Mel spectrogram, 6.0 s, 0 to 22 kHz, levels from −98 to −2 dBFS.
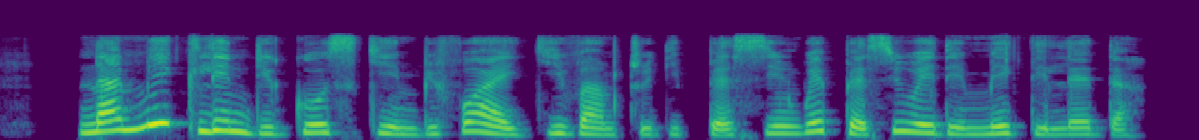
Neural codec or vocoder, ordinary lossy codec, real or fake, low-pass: none; none; real; none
